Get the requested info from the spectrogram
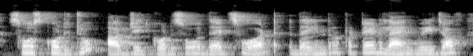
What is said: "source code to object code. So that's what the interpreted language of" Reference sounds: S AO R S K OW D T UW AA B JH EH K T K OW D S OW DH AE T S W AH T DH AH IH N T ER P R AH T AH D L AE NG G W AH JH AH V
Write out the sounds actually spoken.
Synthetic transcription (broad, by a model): S AO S K OW D T UW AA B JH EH T K OW D S OW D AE T S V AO T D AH IH N T ER P R AH T AH D L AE NG G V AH JH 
